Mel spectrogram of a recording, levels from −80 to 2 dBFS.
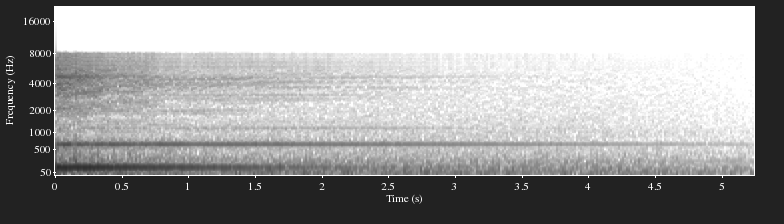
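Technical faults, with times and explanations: throughout: Opus compression. The music sounds grainy and rough, its tones turned noisy rather than swirling, with nothing above 8.2 kHz. This likely comes from heavy Opus encoding in its CELT music mode, consistent with a very low rate near 12 kbps, filling starved bands with folded or noise-like content.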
